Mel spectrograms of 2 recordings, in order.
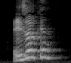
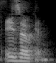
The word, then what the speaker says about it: Eizouken: Eizouken? – Yes. – Eizouken. Yeah, Eizouken. – Thank you, Ben from Tasmania, on the correction. – Yeah, I've been saying it wrong for a year.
